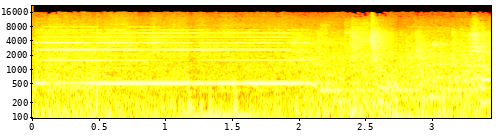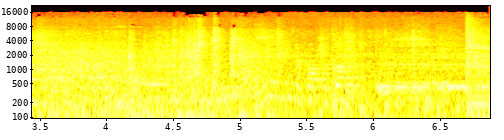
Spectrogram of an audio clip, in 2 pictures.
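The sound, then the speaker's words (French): A voice imitates a metro train leaving: a steady, horn-like tone held for about two seconds, then a loud rumbling whoosh of a departing train that continues to the end. “Est-ce que tu es prêt Attention, le métro va partir.”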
